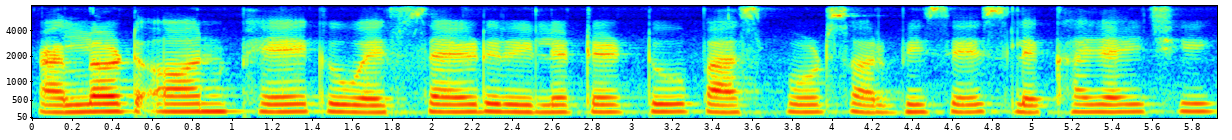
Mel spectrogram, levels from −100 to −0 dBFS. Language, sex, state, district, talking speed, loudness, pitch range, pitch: Odia, female, Odisha, Nuapada, 100 wpm, -19 LUFS, 190-205 Hz, 195 Hz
